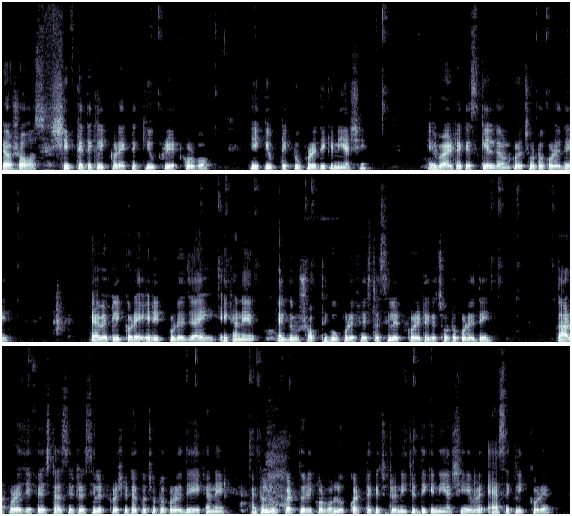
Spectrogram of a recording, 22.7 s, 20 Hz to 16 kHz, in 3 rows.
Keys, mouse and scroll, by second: 0.0-0.9 middle drag, 0.9 shift+a, 2.3-3.3 middle drag, 3.3 click, 5.2-5.9 scroll up 2, 5.9 s, 7.5-8.2 shift+middle drag, 8.2 Tab, 8.5-9.0 scroll up 2, 9.0-10.1 shift+middle drag, 10.1 click, 10.4 click, 10.8 click, 11.5 click, 11.9-12.4 scroll up 2, 12.4 s, 14.4 middle click, 15.3 click, 20.9 middle click, 21.4 s.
